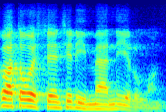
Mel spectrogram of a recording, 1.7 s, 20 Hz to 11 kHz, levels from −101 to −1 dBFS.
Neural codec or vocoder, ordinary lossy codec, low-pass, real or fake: codec, 24 kHz, 0.9 kbps, DualCodec; none; 9.9 kHz; fake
